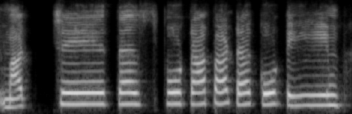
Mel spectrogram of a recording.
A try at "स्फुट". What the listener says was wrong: Tatra sphuta. Khu Mahaprana there should be clearer. Sphuta. Sphuta.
